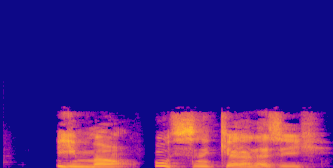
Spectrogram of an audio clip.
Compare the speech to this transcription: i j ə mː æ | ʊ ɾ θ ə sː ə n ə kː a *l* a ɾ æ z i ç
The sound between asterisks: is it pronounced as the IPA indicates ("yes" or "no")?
no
